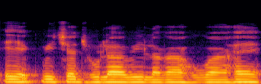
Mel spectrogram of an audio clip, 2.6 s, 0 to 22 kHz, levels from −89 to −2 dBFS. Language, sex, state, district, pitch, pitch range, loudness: Hindi, male, Uttar Pradesh, Lucknow, 115 Hz, 115-120 Hz, -14 LUFS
